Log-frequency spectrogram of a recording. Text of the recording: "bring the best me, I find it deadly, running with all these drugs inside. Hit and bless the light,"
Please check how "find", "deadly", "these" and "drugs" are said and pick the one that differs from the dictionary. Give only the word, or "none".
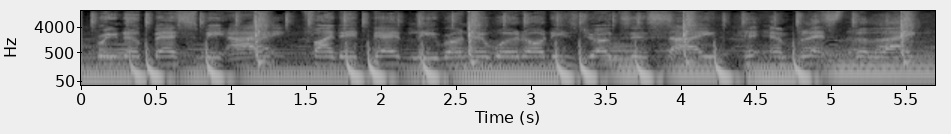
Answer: none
